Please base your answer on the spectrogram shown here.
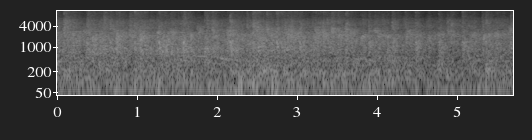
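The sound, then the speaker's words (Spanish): An audience at an evening church service applauds Jesus Christ, producing a steady, hiss-like spatter of many hands clapping at an even level for several seconds, with no voices standing out. “Dale un aplauso a Jesucristo en esta noche.”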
